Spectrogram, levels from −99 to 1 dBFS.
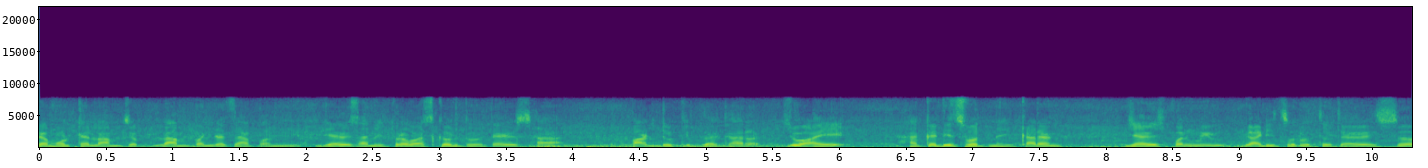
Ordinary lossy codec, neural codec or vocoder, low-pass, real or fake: none; codec, 16 kHz, 4 kbps, X-Codec, HuBERT features, trained on general audio; none; fake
